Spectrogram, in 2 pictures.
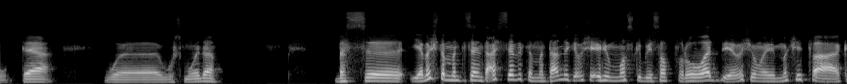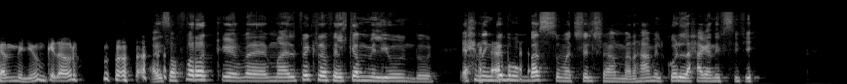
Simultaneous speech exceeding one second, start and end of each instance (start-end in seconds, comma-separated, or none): none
